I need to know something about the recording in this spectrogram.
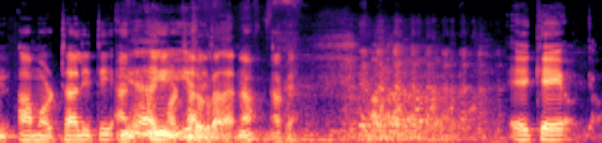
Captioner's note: audience laughs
